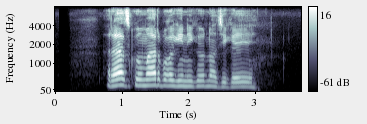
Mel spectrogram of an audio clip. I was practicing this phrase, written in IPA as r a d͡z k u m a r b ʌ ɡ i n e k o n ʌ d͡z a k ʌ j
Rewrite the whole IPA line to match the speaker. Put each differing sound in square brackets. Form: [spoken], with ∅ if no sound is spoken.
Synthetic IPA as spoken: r a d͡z k u m a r b ʌ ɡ i n [i] k o n ʌ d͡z [i] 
